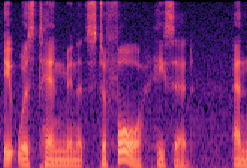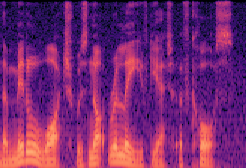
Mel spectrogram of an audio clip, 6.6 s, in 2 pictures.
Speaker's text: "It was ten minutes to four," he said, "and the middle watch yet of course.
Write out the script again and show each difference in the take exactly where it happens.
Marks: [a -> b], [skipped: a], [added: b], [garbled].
"It was ten minutes to four," he said, "and the middle watch [added: was not relieved] yet of course.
